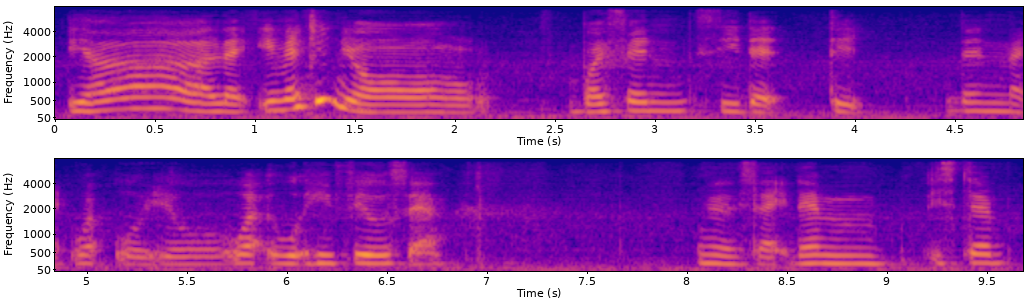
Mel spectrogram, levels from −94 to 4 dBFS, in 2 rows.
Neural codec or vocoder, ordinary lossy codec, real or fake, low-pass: vocoder, 44.1 kHz, 128 mel bands, Pupu-Vocoder; none; fake; 7.2 kHz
